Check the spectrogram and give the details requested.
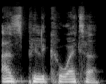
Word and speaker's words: Azpilicueta: how to pronounce this fella's name is pronounced um azpilicueta that's how it's pronounced oh no we've all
